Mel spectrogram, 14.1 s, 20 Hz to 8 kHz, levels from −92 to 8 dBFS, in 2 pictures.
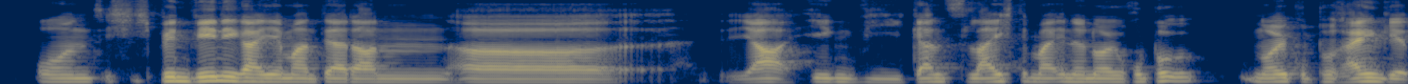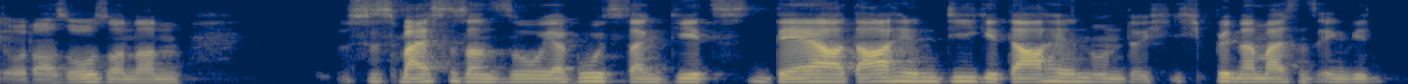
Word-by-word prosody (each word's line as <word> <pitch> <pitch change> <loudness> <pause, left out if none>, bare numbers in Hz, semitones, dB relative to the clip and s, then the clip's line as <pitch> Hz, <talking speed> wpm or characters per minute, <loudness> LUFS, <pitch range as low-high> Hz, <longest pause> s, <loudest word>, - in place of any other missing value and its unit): Und 120 -1 -6
ich - - -15
ich 145 - -17
bin 140 -1 +2
weniger 145 -2 +6
jemand, 120 -1 0
der 115 -1 +1
dann, 110 -1 -3
äh, - - -19 1.3
ja, 115 +3 -1
irgendwie 115 -3 -9
ganz 120 +1 -5
leicht 120 +2 -2
immer 120 -2 -3
in 125 - -5
'ne 120 - -4
neue 120 -1 -2
Gruppe 140 +4 -5 0.2
neue 130 +1 -1
Gruppe 120 -3 -10
reingeht 130 -3 +2
oder 100 -1 -8
so, 115 +4 -3
sondern 110 -2 -5 0.8
es - - -8
ist 125 +1 -7
meistens 125 +2 +4
dann 120 -1 0
so: 120 +1 -4
Ja 115 0 +1
gut, 135 +2 -1
dann 115 -2 -1
geht's 125 +1 -3
der 125 +1 +6
dahin, 135 0 +5
die 140 -1 -2
geht 125 -2 -2
dahin 130 +1 +4
und 120 -2 -6
ich 115 0 -13
ich - - -16
bin 135 -2 +1
dann 120 -1 +1
meistens 115 0 -1
irgendwie 115 0 -7
120 Hz, 190 wpm, -25 LUFS, 115-130 Hz, 1.3 s, weniger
